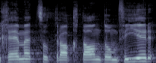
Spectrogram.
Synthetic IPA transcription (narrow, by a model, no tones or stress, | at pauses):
χɛmət͡sut̪ɾɑkʰt̪ɑnd̪ʊmfiːəɾ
